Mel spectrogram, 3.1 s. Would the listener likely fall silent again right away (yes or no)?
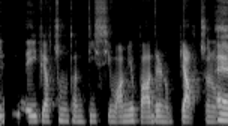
no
